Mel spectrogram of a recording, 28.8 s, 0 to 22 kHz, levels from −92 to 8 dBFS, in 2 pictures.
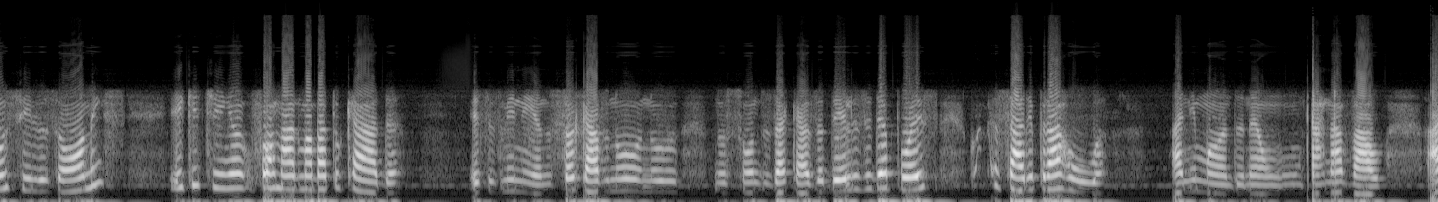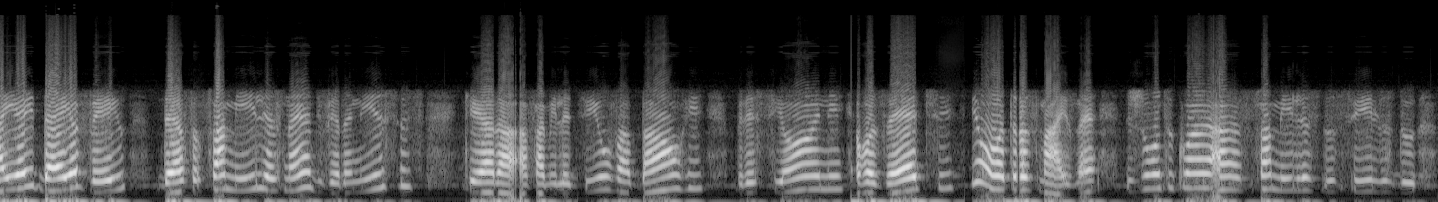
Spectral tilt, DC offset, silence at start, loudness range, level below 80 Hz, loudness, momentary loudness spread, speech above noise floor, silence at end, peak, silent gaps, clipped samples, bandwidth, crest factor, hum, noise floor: -4.5 dB/octave; under 0.1%; 0 s; 5 LU; -40 dBFS; -14 LUFS; 17 LU; 38 dB; 0.1 s; 0 dBFS; none; under 0.1%; 10.5 kHz; 14 dB; 60 Hz at -65 dBFS; -52 dBFS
